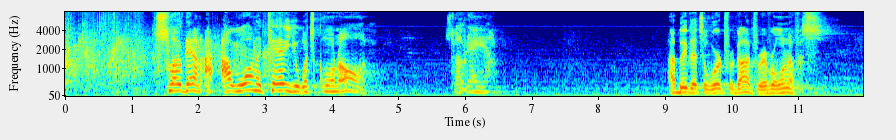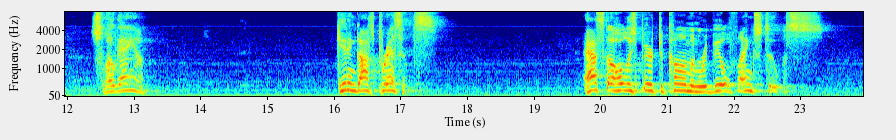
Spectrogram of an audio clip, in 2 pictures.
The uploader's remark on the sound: Recorded live during our Sunday morning service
